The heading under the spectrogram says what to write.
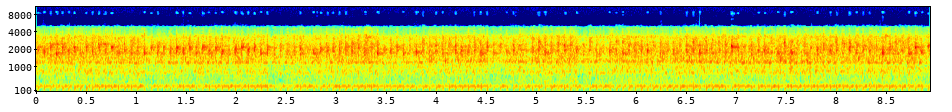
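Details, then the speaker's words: Nissan 9.8 outboard on first start, choke fully in: lumpy, uneven idle at about four beats a second, bouncing and shaking. It idled smoother with a little choke or throttle, and the owner hopes break-in or adjustment will help. "yeah that's rougher than a two-stroke right there bouncing all over the place"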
